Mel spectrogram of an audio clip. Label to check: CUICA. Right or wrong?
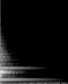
Right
